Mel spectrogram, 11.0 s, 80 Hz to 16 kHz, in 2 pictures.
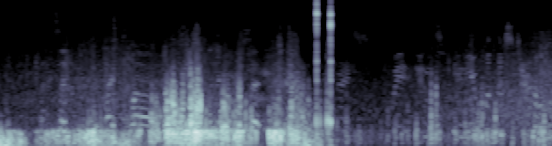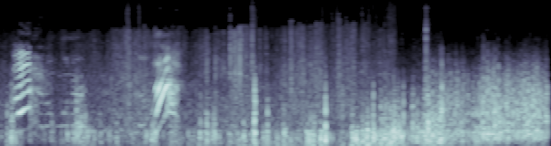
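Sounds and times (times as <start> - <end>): wind buffeting microphone: 0.0 - 11.0
sharp clicks: 3.2 - 3.5.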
